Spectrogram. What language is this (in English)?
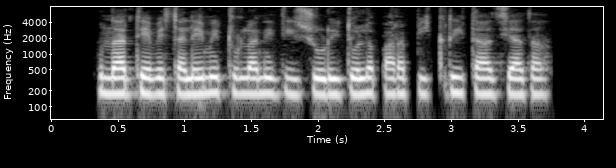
Pashto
